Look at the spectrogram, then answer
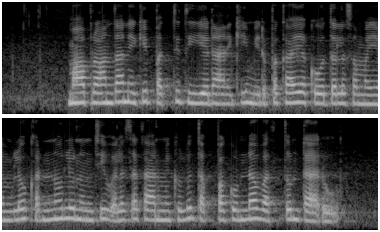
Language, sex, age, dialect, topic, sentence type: Telugu, female, 25-30, Central/Coastal, agriculture, statement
